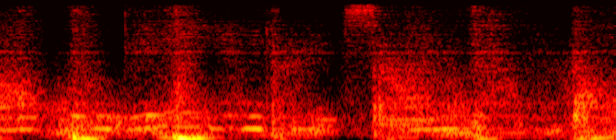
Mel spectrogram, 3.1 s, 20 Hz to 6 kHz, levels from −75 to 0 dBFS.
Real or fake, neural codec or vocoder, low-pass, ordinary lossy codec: fake; codec, 44.1 kHz, 0.9 kbps, DAC; 5.4 kHz; MP3, 32 kbps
